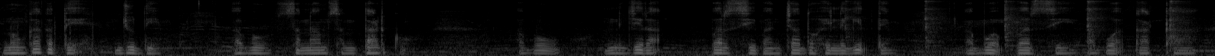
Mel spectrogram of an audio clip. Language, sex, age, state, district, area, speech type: Santali, male, 30-45, West Bengal, Paschim Bardhaman, urban, spontaneous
